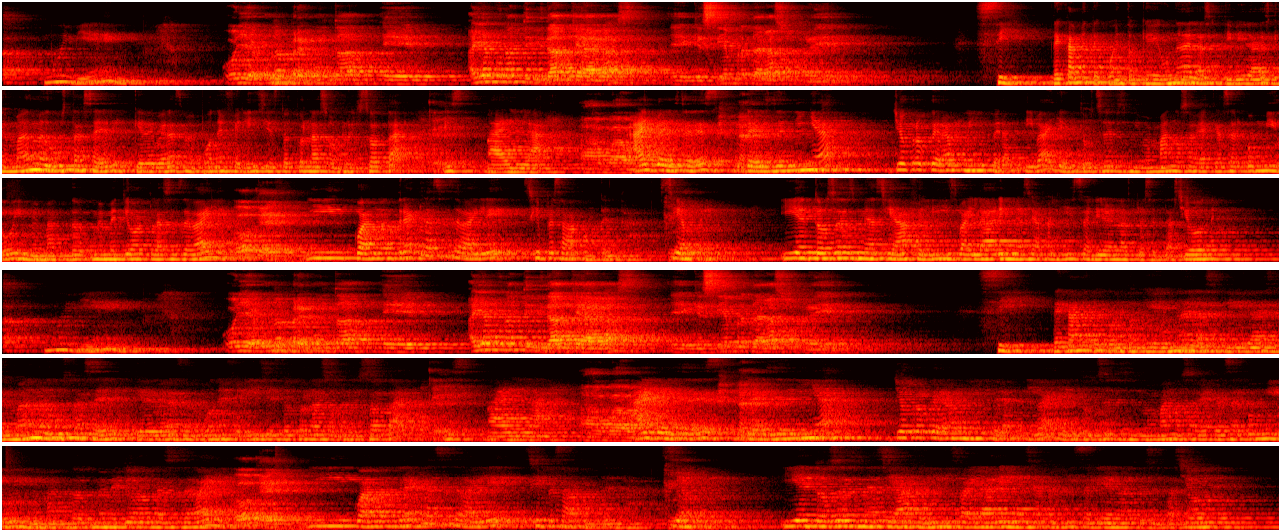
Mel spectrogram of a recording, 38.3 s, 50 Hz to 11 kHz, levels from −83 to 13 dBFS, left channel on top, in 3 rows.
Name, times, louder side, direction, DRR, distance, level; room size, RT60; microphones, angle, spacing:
voice 1, 0.4-1.3 1.6-1.7 2.7-2.8 9.8-10.2 10.5-18.4 19.0-19.8 20.1-21.1 21.6-27.8 28.6-31.9 32.2-32.7 33.3-37.7, left 2 dB, 60° left, 0 dB, 0.6 m, -28 dB
voice 2, 2.2-4.2 4.7-6.3 6.7-8.4 17.0-17.3 18.5-19.1 19.9-20.3 27.8-28.4 32.2-32.5, equal, 5° left, -5 dB, 1.1 m, -30 dB
sound 1, 25.6-26.2 28.2-29.3, right 1 dB, 40° right, 0.9 m, -49 dB
9.9 x 5.9 x 3.2 m, 2.3 s
head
